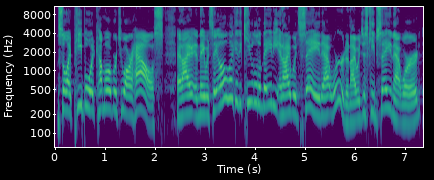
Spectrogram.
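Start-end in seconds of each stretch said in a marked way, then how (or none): 3.3-4.5 put-on high, quick baby-talk coo. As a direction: gush over the cute baby, pitched up. Guests cooing over a baby.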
